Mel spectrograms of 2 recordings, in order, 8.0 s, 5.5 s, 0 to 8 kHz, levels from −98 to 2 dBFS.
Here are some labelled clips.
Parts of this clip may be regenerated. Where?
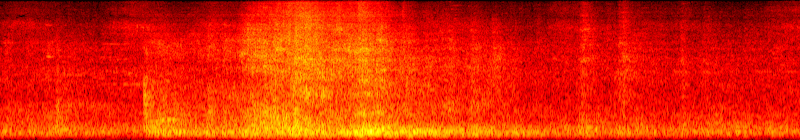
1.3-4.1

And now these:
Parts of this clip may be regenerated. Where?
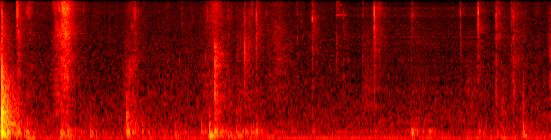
3.5-4.8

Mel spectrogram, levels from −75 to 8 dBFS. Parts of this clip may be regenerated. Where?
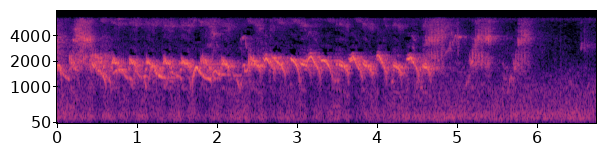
none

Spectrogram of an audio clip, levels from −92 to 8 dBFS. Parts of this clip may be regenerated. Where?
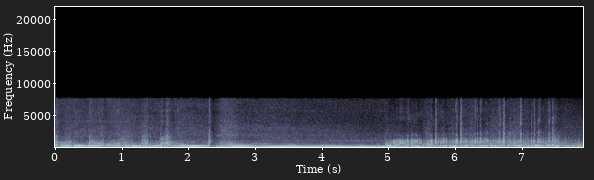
0.0-1.2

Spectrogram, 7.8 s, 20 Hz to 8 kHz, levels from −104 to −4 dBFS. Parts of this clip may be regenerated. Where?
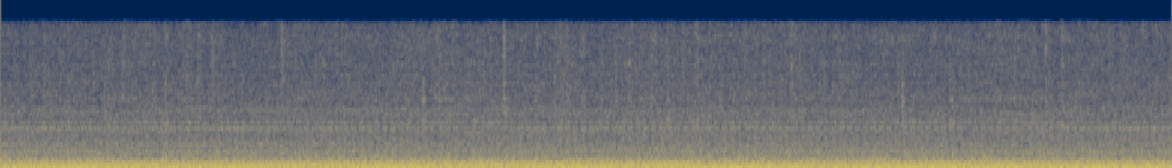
none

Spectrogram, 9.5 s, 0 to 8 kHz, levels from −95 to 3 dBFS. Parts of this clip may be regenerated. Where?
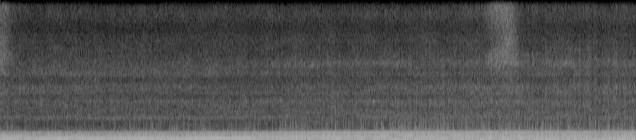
0.0-1.6; 2.4-9.5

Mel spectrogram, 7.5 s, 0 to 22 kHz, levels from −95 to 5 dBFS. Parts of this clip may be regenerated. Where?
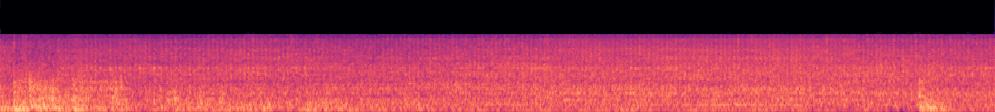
0.5-1.2; 4.1-6.4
